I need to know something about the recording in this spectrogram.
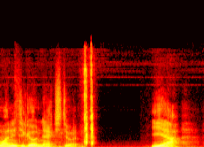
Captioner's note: mouse clicking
